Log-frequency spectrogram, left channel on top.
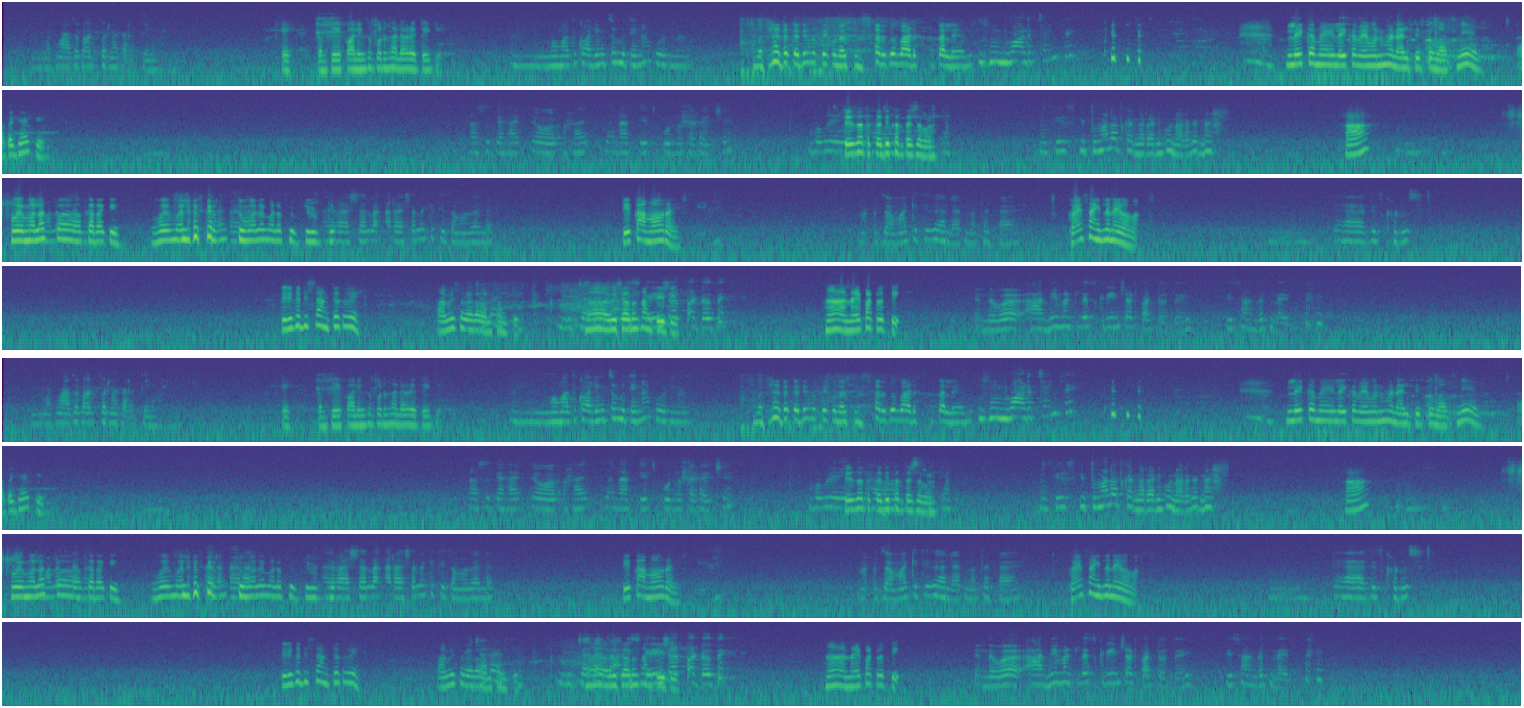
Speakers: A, on the right; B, on the left.
A: मग माझा कॉल पूर्ण करा तीन महिने
B: हे तुमच कॉलिंगच पूर्ण झाल्यावर येतंय की,
A: हम्म मग माझं कॉलिंगच होतय ना पूर्ण.
B: म ते आता कधी होतय कुणाश ठाऊक, सारखं वाढत चाललंय आणि
A: हम्म वाढत चाललंय.
B: <inaudible> लय कमी आहे लय कमी आहे, म्हणून म्हणालतीत तुम्हासनी आता घ्या की,
A: हम्म असू ते आहेत तेव, आहेत तेना तेच पूर्ण करायचे. बघूया येतील
B: तेच आता
A: हळूहळू
B: कधी करताय
A: दुसरे
B: सगळं
A: पण हुं तेच की, तुम्हालाच करणार आणि कुणाला करणार?
B: हां?
A: हूं. <unintelligible>
B: होय मलाच
A: तुम्हालाच
B: क-
A: करणार
B: करा की होय मला करा
A: अर आरा
B: तुम्हाला मला फिफ्टी फिफ्टी
A: <inaudible> राशाला रा त्याला किती जमा झाल्यात?
B: ते कामावर य.
A: <inaudible> हुं, जमा किती झाल्यात ना तर काय?
B: कायच सांगितलं नाही बाबा.
A: हम्म ते आहे आधीच खडूस.
B: त्यांनी कधी सांगत्यात व्हय. आम्ही सगळ्या
A: <inaudible> विचारायच-विचारायच
B: गावाला सांगतोय हा विचारून
A: आम्ही स्क्रीनशॉट
B: सांगतोय ते
A: पाठवतोय.
B: हा नाही पाठवत‌ ते.
A: नवं आम्ही म्हटलं स्क्रीनशॉट पाठवतोय ते, सांगत नइत.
